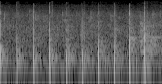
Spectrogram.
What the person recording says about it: when you give it a thump it it should sound kind of hollow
